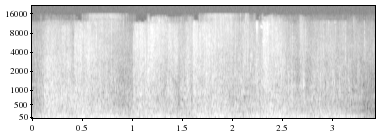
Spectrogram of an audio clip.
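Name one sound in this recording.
A pickaxe strikes and splinters wood.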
